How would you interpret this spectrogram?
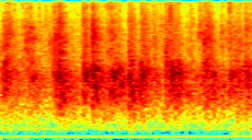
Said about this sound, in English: If you can get happy, clap your hands.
